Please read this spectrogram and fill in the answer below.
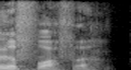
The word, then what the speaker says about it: Luftwaffe: Luftwaffe.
